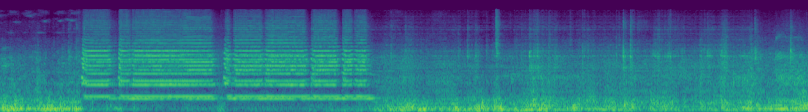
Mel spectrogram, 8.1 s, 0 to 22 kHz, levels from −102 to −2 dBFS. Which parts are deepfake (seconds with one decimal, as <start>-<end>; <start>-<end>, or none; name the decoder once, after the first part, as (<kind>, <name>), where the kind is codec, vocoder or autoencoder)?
3.7-7.5 (codec, SNAC)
